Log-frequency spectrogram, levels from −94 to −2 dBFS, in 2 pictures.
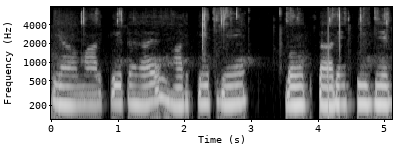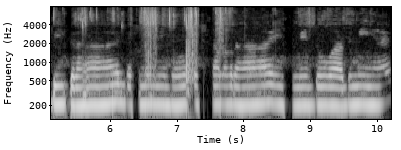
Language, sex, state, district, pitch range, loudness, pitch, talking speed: Hindi, female, Bihar, Purnia, 200-210 Hz, -24 LUFS, 205 Hz, 130 wpm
